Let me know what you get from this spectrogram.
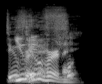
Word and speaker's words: Duvernay: Duvernay. You almost say it like you're trying to have a French accent when you say it.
